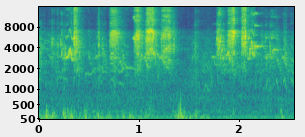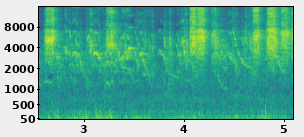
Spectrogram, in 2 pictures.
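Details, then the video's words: Budgies keep up busy, overlapping chatter: rapid harsh squawks mixed with thin rising chirps and quick warbled notes, dense and steady throughout, over a faint low hum. "Budgie Sounds for Lonely Budgies"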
